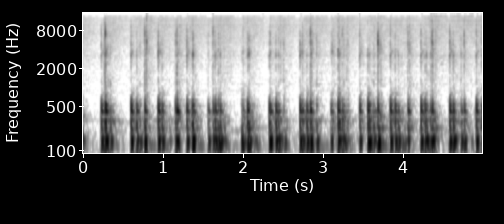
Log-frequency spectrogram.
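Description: A pumpkin is tapped in a quick, uneven series of short, dull knocks. Each tap is a low, hollow-sounding thud that dies away almost at once, with little high-end brightness.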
